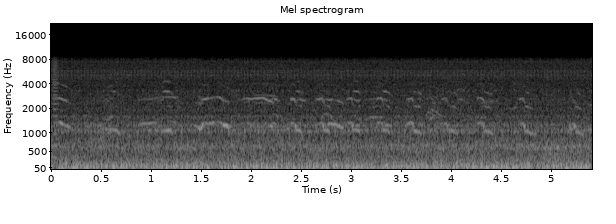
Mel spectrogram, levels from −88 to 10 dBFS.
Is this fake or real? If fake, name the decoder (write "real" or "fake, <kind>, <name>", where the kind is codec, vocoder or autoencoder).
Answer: fake, vocoder, BigVGAN v2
